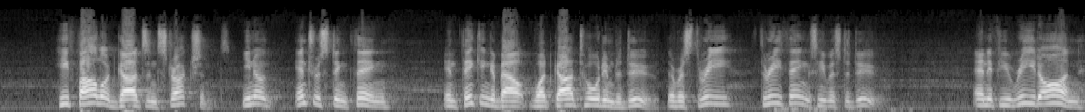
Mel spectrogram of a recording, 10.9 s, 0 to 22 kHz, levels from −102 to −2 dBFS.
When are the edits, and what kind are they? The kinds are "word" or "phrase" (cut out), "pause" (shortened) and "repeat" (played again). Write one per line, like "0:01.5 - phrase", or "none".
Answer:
0:02.4 - pause
0:06.6 - pause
